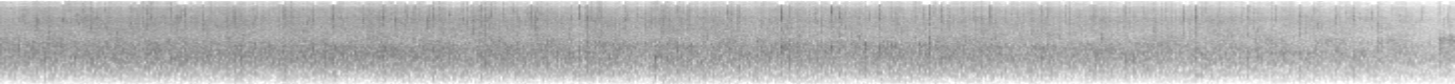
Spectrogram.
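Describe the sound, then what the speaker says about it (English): Audience at a community college legislative forum applauding the legislators, a dense sustained clapping that stays steady and loud before tapering slightly at the end, with no talk over it. "Please give a round of applause for each of the legislators."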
